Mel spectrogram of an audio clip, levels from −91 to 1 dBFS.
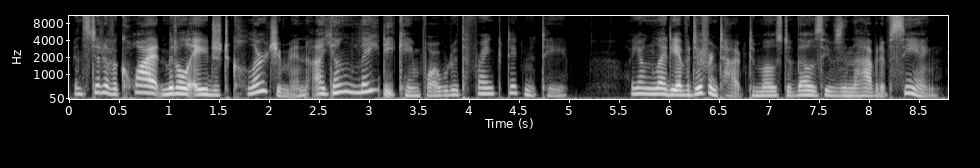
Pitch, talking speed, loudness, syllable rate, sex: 200 Hz, 220 wpm, -20 LUFS, 6.0 syllables/s, female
